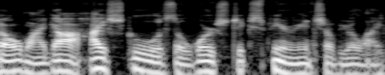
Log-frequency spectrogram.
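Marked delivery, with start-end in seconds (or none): none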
